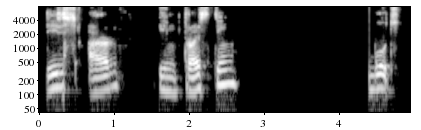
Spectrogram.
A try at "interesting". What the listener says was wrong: Pero el acento es interesting. Yo escuché que le dijo interesting, pero es in. El acento es ahí, interesting. Sí, la está pronunciando bien, solo el acento que escucho que lo dice interesting, pero es al inicio, interesting, porque si lo escuchamos ya vamos a ver.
